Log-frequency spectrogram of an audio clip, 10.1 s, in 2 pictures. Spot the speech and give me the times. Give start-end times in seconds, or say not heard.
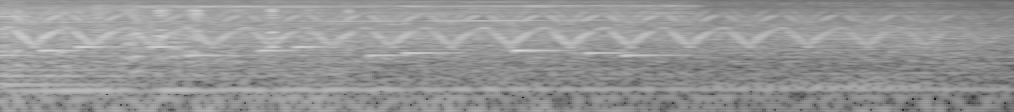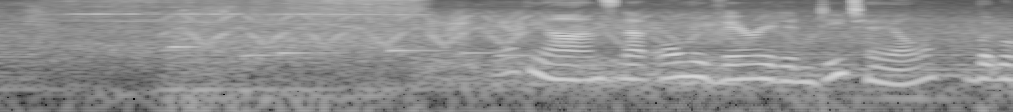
7.5-10.0.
